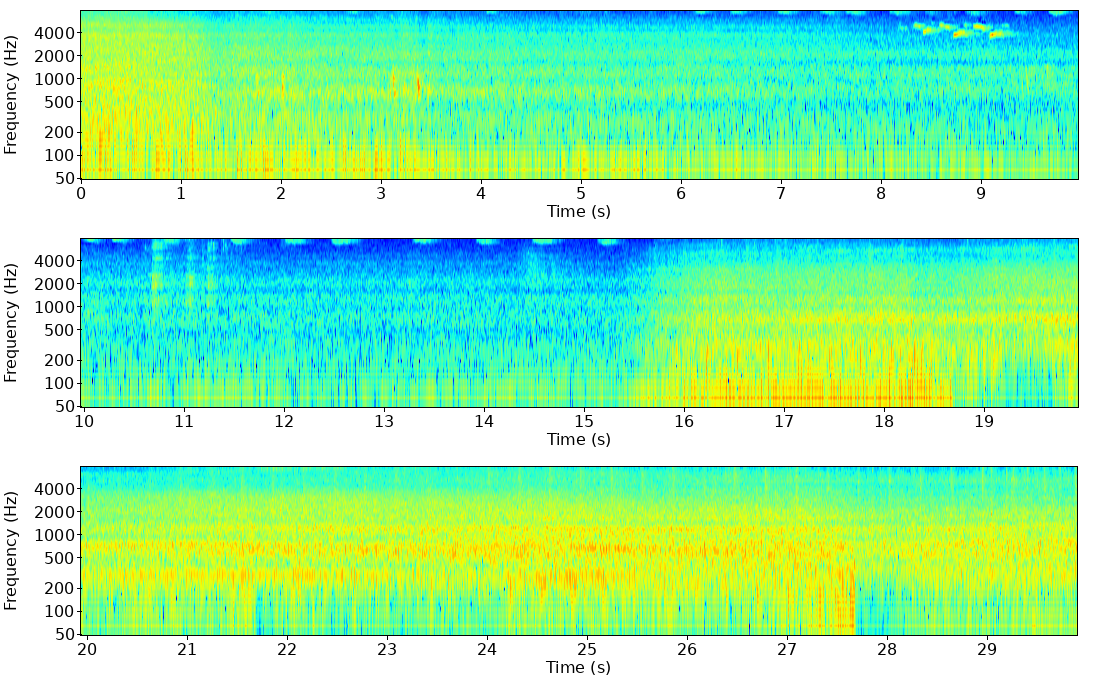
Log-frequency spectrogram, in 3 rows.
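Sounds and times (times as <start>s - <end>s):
diesel locomotive passing: 0.0s - 29.9s
diesel train rumble: 0.0s - 29.9s
small birds chirping: 6.2s - 15.4s.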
